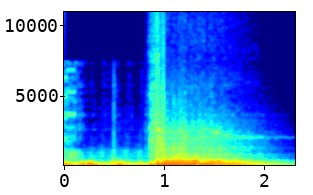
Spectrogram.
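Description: Sound effect for an animated channel logo: a loud, deep sound with a click about half a second in and a sharp whoosh about a second in, settling into a held low tone that starts to fade near the end.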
